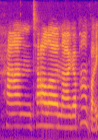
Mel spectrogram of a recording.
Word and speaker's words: Pantala Naga Pampa: The album starts off with, like, It's called Pantala Naga Pampa, I believe. Or yeah, you can probably help me out with the pronunciation of it. – Pantala Naga Pampa, yeah.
